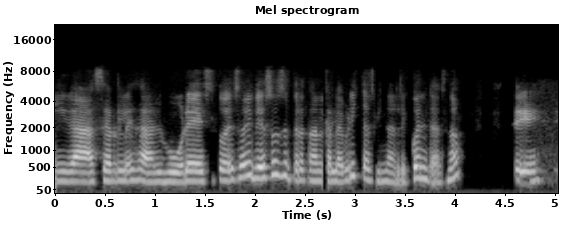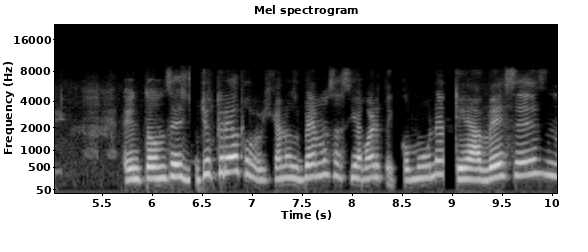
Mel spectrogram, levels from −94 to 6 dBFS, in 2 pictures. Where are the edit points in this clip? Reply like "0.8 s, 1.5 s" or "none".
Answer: 1.6 s, 2.7 s, 3.2 s, 6.4 s, 6.9 s, 8.1 s, 8.9 s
